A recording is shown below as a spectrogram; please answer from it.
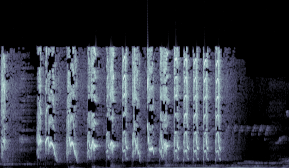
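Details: Common myna singing a sequence of squawky, downward-sweeping notes that speed up and grow softer, over a steady low hum in the background.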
